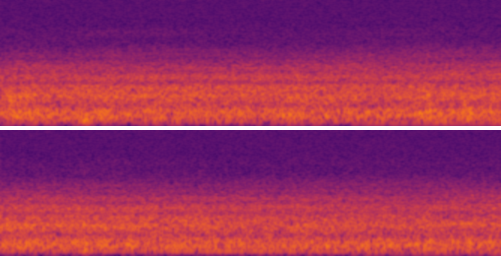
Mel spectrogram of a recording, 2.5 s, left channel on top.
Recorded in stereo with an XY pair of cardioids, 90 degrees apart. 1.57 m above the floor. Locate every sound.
Only background noise.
